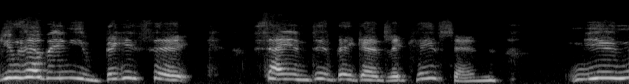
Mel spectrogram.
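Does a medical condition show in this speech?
Yes: cerebral palsy.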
